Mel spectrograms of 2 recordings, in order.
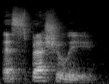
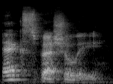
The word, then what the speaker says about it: especially: starting with number one especially not expecially I don't know where people got an X from in this word but it's es P not EX XP which leads me to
